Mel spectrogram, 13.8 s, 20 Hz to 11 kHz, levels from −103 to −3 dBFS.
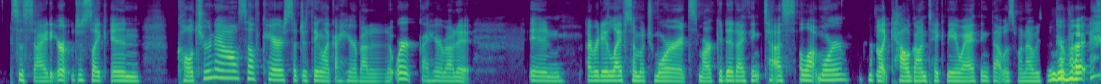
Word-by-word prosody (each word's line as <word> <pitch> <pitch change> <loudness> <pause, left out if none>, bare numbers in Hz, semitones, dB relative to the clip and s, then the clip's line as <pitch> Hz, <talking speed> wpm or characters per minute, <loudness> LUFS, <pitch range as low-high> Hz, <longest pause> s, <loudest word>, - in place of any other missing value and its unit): society 155 -4 -3
or 200 - +4
just, 195 -1 -5
like, 170 -2 -1
in 170 -2 0 0.5
culture 175 +10 -1
now, 280 -3 +3
self-care 235 -6 -1
is 195 - -5
such 185 -1 -7
a 175 - -3
thing, 180 0 -1
like, 160 -1 -3
I - - -4
hear 160 +1 -7
about 150 -2 -4
it 145 +1 -11
at - - -6
work, 240 -2 +4
I - - -7
hear 165 0 -5
about 160 0 -3
it 155 -2 -2 0.7
in 165 -2 -3 0.3
everyday 175 0 +3
life 175 0 +3
so 175 - -1
much 165 +1 -4
more, 165 -1 +2
it's 150 - -5
marketed, 170 +3 0
I 170 0 +1
think, 180 +3 -5
to 190 - -3
us 180 0 -3
a 195 - +1
lot 185 +2 +3
more, 200 +1 +1 0.3
like, 170 - +2
Calgon 165 -1 +2
Take 160 -1 -6
Me 160 -1 +1
Away, 155 -1 +1
I 160 - 0
think 165 0 -6
that 160 - -3
was 155 0 -7
when 155 -1 -5
I 155 - -1
was 155 0 -4
younger, 220 +6 +7
but 240 +2 +9
170 Hz, 225 wpm, -25 LUFS, 160-195 Hz, 0.7 s, but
